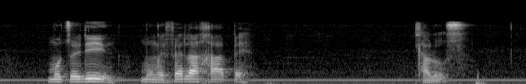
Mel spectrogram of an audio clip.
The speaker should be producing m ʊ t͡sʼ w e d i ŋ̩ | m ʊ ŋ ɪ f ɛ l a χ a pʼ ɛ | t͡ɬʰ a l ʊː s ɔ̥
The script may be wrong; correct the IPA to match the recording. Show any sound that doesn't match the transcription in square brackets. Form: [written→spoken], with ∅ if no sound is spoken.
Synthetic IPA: m ʊ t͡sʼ w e d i ŋ̩ | m ʊ ŋ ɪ f ɛ l a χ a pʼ ɛ | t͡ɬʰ a l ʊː s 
